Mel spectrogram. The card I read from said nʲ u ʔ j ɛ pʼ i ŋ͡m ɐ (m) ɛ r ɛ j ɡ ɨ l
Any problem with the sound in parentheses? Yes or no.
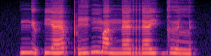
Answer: yes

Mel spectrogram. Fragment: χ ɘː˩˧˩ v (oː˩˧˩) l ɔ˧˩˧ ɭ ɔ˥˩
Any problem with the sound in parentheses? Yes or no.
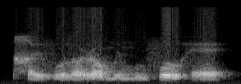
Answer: yes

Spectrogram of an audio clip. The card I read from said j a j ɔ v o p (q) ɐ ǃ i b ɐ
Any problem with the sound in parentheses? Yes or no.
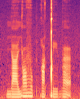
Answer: no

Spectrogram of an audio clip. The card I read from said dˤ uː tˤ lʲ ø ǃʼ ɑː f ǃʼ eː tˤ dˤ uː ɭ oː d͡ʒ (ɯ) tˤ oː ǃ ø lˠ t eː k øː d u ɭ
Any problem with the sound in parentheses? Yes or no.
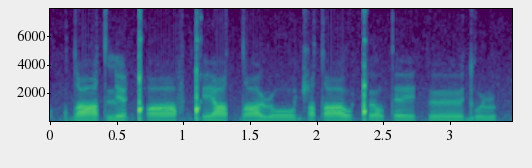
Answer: no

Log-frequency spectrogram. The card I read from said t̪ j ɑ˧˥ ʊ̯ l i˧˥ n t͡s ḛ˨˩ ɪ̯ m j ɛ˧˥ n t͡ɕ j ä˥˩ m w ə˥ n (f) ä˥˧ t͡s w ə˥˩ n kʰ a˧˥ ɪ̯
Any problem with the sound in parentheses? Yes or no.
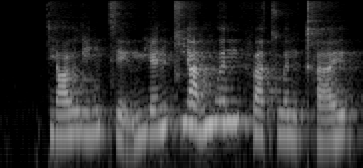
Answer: no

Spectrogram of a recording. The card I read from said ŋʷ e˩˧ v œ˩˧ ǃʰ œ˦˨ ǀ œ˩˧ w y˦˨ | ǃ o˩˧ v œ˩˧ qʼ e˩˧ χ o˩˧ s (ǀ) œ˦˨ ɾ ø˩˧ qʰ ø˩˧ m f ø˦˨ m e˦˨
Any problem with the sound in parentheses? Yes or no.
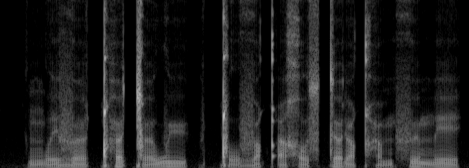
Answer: yes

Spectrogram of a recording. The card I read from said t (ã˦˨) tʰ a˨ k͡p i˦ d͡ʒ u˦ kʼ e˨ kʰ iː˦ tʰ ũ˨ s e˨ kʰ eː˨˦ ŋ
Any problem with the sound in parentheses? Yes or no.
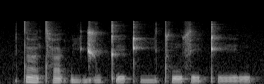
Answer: no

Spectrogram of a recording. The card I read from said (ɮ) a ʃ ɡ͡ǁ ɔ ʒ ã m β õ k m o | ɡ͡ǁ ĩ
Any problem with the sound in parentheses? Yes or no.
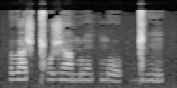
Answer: yes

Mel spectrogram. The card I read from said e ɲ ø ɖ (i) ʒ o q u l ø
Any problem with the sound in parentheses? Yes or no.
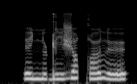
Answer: no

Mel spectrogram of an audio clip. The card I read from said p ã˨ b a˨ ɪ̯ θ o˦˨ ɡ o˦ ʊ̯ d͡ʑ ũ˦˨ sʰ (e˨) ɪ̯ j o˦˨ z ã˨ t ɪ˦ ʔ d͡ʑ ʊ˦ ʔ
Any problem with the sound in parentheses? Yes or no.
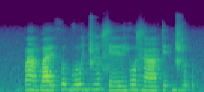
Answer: no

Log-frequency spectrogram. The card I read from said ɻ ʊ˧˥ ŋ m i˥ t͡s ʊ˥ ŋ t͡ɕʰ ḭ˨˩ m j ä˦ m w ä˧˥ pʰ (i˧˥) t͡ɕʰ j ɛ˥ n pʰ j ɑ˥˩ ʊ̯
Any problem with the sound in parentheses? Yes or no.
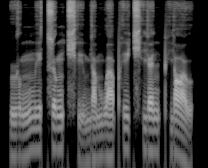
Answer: yes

